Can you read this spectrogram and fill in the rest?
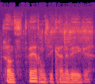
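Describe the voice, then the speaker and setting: Deep slow brooding writer in a radio play, solemn halting phrases, faint noise behind. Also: male voice. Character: grave, brooding writer musing on words and silence. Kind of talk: poetic radio drama monologue.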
